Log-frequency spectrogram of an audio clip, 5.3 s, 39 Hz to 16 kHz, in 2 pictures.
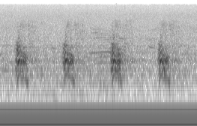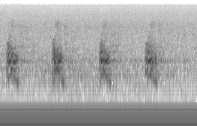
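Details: Rottweiler barking at the ADRK Körung breed survey in 1994. Eight evenly spaced, punchy barks come at a brisk, regular pace over five seconds against a faint background hum.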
